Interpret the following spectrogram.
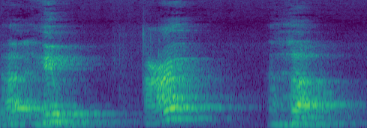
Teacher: اس گول ہے کو پڑھیں گے سینے سے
